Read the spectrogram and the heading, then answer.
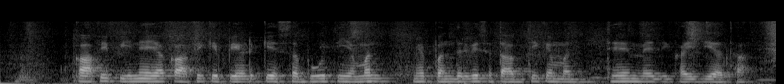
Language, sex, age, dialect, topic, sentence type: Hindi, male, 25-30, Marwari Dhudhari, agriculture, statement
